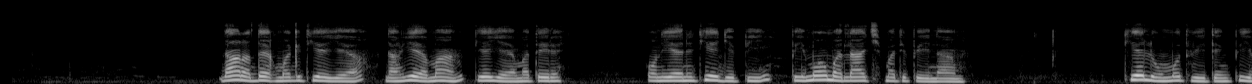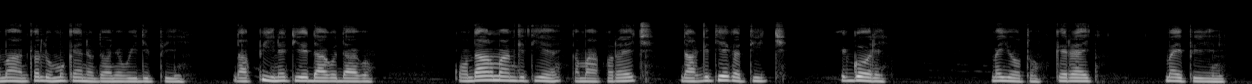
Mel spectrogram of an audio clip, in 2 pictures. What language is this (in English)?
Acoli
